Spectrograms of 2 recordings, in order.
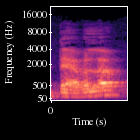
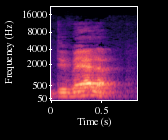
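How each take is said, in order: First: Develop mispronounced, the mistaken way; wrong develop. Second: Develop said "diVELop", loud, stress on the second syllable; correct develop. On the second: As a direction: hit the VEL in Develop. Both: Shown as a demonstration. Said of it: "the correct pronunciation is develop".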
